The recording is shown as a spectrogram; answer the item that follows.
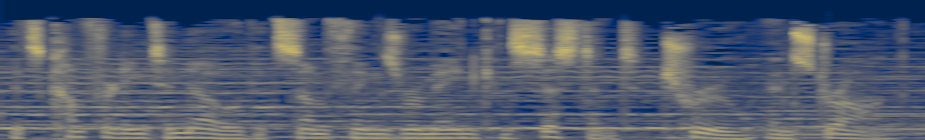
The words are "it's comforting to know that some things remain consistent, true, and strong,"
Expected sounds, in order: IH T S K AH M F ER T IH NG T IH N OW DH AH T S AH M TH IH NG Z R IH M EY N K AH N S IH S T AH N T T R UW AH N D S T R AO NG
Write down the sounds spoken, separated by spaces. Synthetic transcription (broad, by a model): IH T S K AH M F ER T IH NG T IH N OW DH AH T S AH M TH IH NG Z R IH M EY N K N S IH S T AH N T T R UW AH N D S T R AO NG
